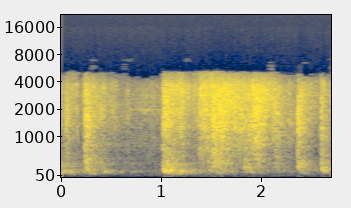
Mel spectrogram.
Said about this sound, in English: Breaking down the door.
